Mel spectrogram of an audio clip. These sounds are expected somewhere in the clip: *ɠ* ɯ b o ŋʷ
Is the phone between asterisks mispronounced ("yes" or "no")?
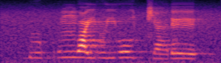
no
